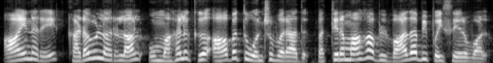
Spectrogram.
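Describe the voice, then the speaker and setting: A woman voicing a gentle male monk disguised as a king, speaking in a calm, measured way in an audiobook. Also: on the high side, dry recording, clean studio sound, natural voice.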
